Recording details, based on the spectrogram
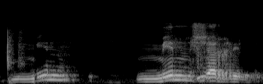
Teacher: Inilah disebut dengan ikhfa. Jadi melebur antara nun dengan shin.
